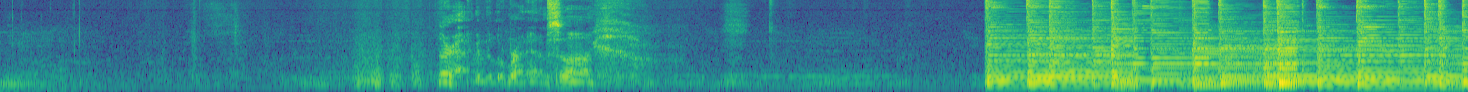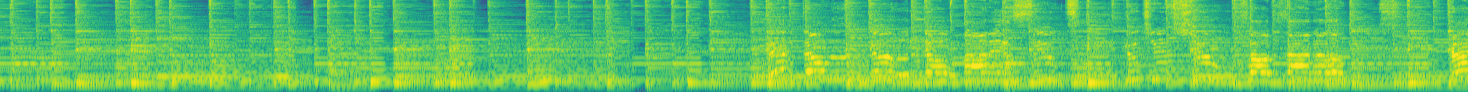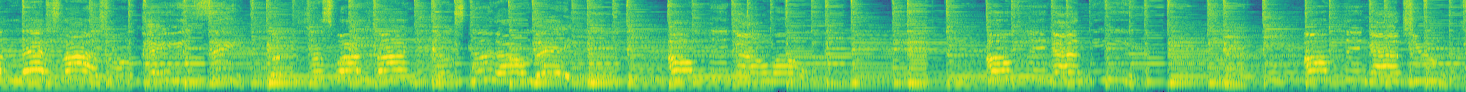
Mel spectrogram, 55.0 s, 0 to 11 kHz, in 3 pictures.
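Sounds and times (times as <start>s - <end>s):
acoustic guitar strumming: 12.3s - 55.0s.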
